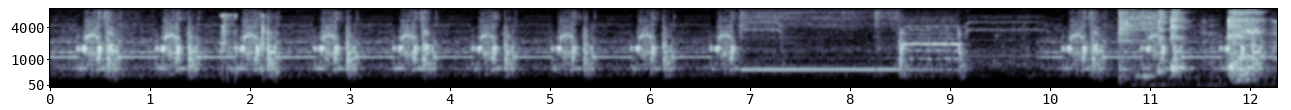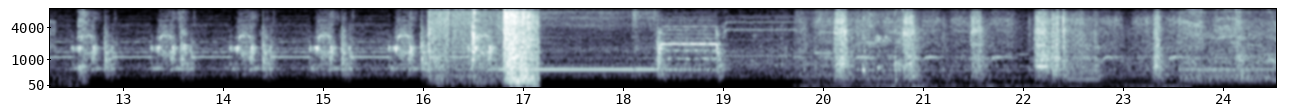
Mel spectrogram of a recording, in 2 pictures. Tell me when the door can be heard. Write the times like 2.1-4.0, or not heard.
16.1-17.2.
